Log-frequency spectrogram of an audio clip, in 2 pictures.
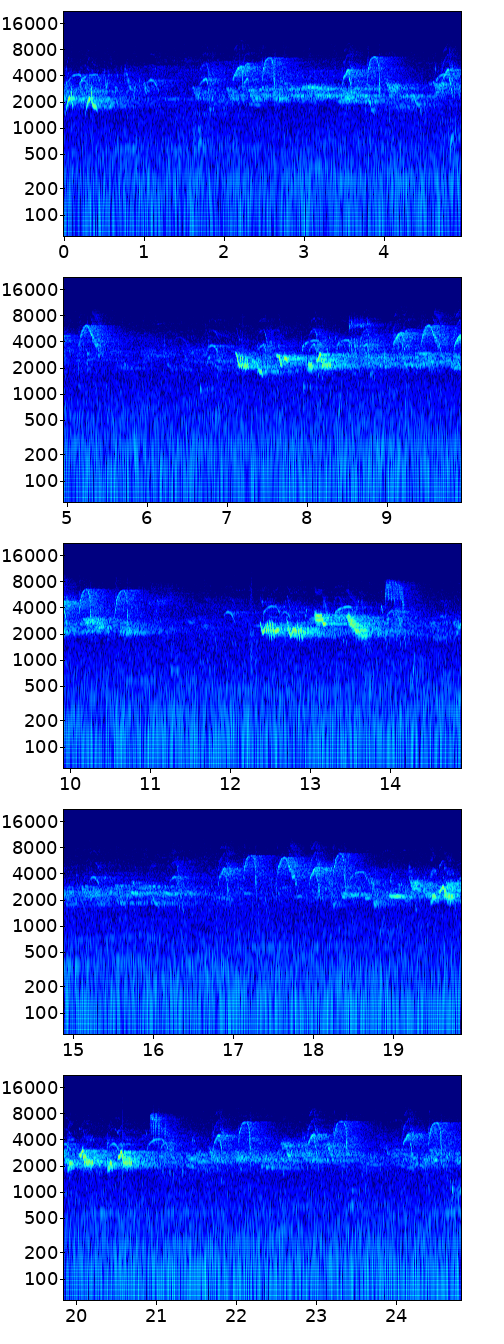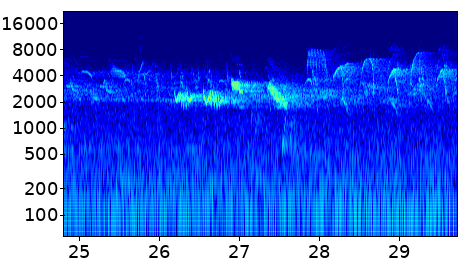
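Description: Birds chirping in bursts of quick twittering calls every five to seven seconds, over a faint steady hum.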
